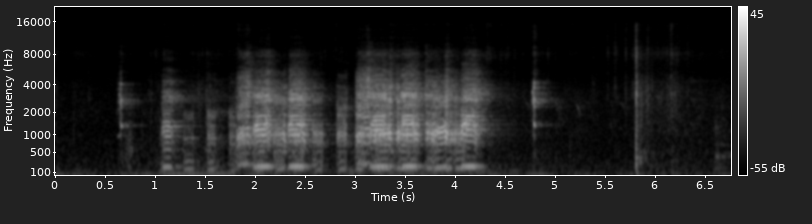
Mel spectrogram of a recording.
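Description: A bird calling loudly in two quick runs of repeated calls, from about a second in to just past four seconds, with a few short clicks around them.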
